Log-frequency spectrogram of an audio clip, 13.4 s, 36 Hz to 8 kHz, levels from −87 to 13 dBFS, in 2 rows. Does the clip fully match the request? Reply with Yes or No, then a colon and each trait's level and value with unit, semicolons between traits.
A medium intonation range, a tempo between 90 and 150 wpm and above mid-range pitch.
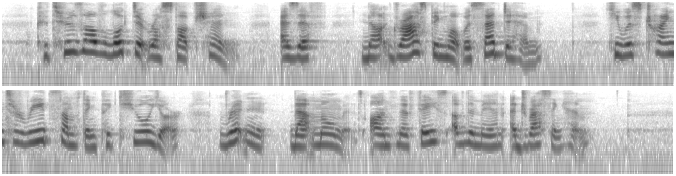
Yes: average, 4.2 semitones; average, 145 wpm; high, 240 Hz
